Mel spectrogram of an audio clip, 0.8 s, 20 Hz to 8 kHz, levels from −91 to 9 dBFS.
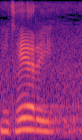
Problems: constant background noise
